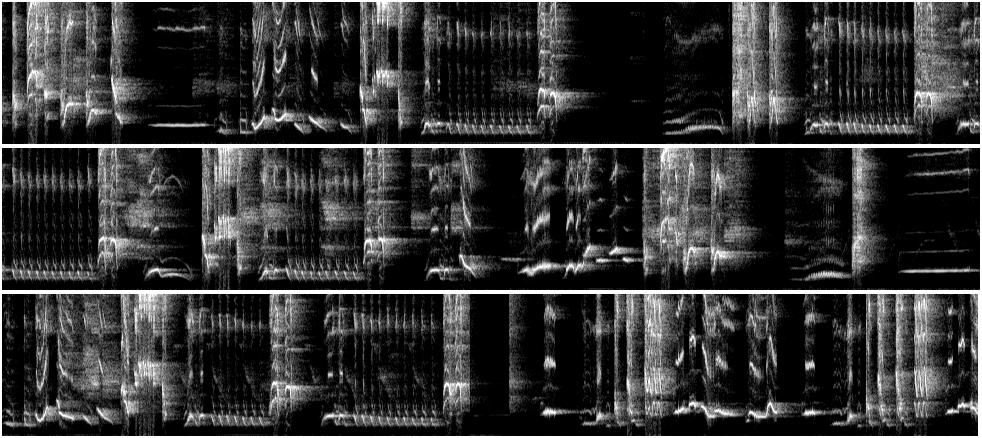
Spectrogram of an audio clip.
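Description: Medan-type white-rumped shama (murai batu) singing a loud, varied song. Clear whistles rise and fall, alternating with long, rapid buzzing rattles, phrase after phrase, with a brief pause about six seconds in.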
